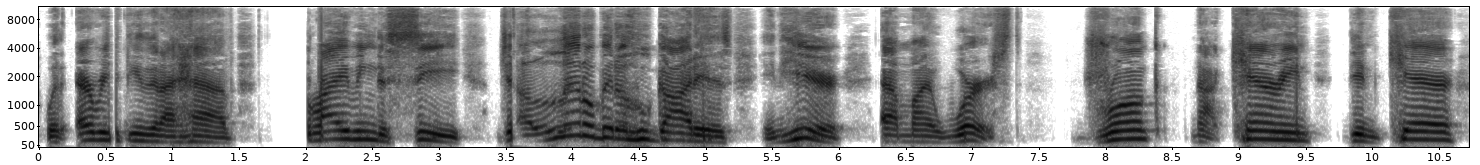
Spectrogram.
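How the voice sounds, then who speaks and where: A man preaching his own testimony as a lively storyteller, acting out the dialogue and dropping a casual "man" now and then. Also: on the high side, dry recording, studio quality. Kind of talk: spoken personal testimony.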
